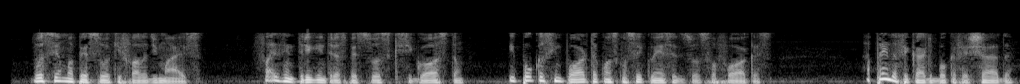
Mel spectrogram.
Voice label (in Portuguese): Fofoqueiro Masculino, Broncas; Telemensagens 2017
